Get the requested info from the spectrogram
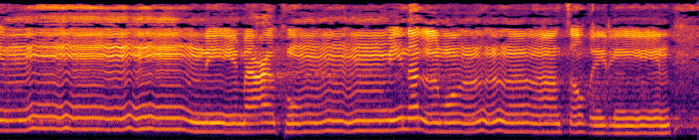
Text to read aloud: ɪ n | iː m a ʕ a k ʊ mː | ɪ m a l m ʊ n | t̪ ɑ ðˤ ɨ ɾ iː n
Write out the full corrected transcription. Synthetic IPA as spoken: ɪ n | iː m a ʕ a k ʊ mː | ɪ n a l m ʊ n | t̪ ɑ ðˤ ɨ ɾ iː n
